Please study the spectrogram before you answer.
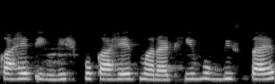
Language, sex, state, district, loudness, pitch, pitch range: Marathi, female, Maharashtra, Pune, -18 LUFS, 250 Hz, 240-260 Hz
